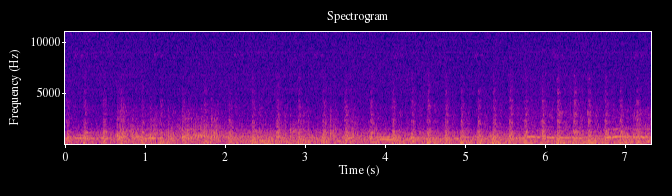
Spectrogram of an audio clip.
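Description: A vintage steam fire engine pumping water at a 1988 London Fire Brigade open day display drill, giving a steady, loud chugging with rapid rhythmic beats and a constant hissing rush that continues unbroken, with no talking.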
